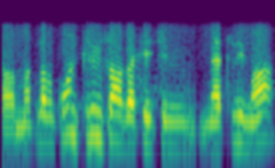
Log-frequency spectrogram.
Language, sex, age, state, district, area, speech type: Maithili, male, 18-30, Bihar, Darbhanga, rural, conversation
